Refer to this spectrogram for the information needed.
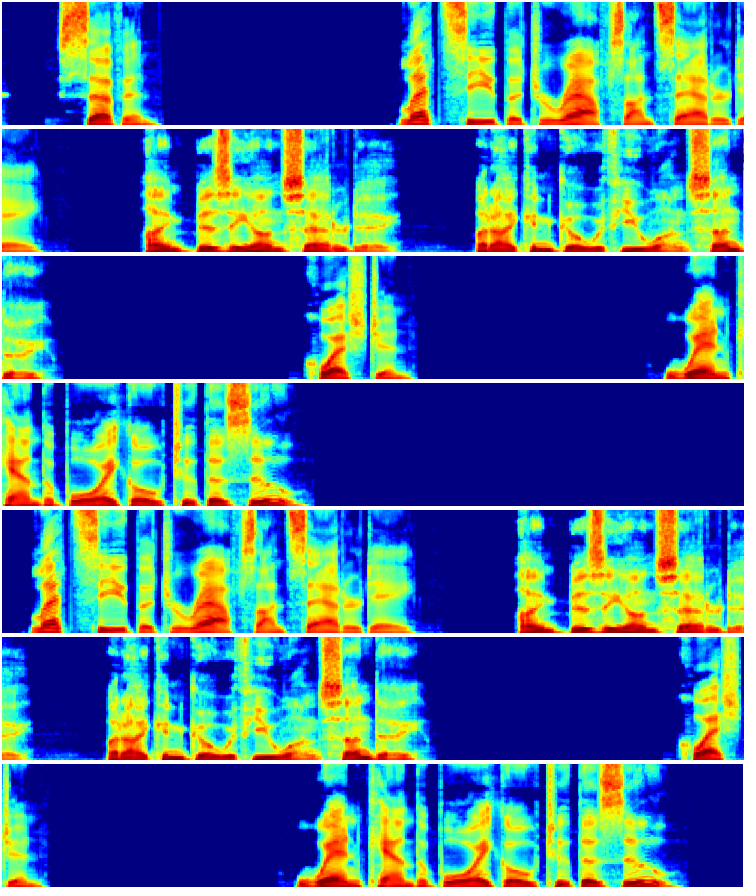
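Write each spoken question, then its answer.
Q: When can the boy go to the zoo?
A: On Sunday.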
